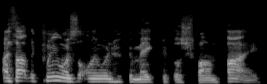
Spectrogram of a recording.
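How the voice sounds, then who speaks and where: Casting: kind-hearted young prince for a storybook, earnest, humble, soft-spoken, mid-pitched, very dry sound male reader acting it out. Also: expressive, fast, no echo, close to an everyday voice. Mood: excited, earnest. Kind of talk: storybook character reading.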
